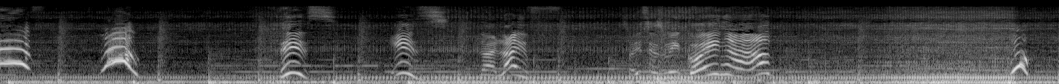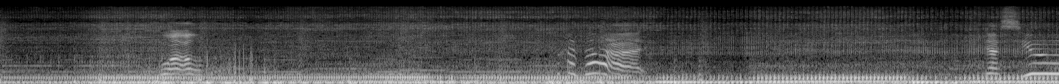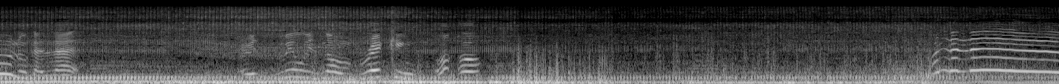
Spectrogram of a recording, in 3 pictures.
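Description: Quad bike engine running steadily at an even throttle while riding across sand, with a voice, singing or calling out, heard on and off over it.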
